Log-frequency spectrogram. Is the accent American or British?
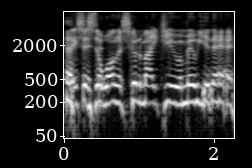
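British. It is said in a British accent. "way too British to ever sound like that"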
